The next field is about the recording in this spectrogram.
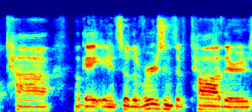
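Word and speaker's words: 他: pronounced exactly the same they're written differently but they're pronounced the same so it's all ta okay and so the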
